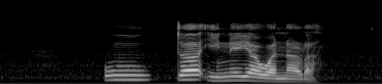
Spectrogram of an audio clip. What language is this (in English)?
Venda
